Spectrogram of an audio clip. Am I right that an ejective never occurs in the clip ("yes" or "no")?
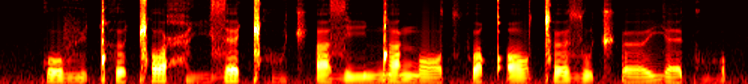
no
